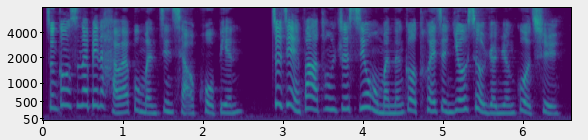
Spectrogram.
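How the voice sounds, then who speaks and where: A woman acting a composed, frank office manager in a radio drama, businesslike and measured. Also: a little high, animated, a bit bright.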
